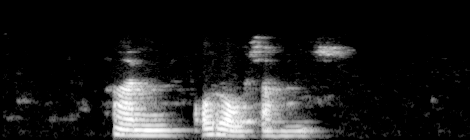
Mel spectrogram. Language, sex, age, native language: Icelandic, female, 50-59, Icelandic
